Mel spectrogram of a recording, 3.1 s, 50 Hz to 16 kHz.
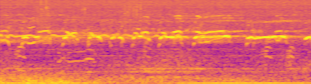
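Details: Osprey calling while visitors are ejected from the Charlo P2 nest, 12:10pm MDT, August 20, 2020. Fast, uneven high chirping, joined briefly by some lower whistled notes, over a low background hum.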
